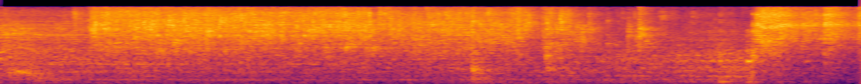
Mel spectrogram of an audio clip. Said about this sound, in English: Shower time.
